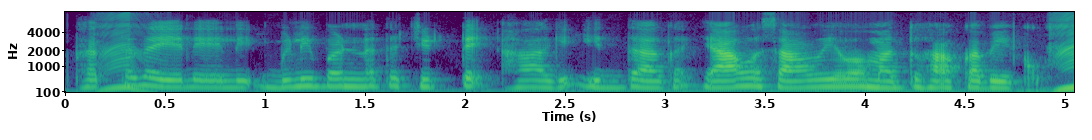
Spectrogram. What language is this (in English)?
Kannada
